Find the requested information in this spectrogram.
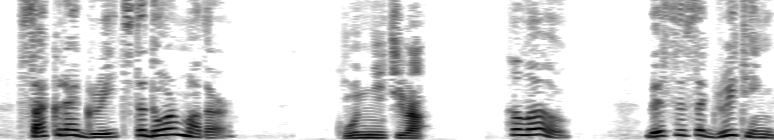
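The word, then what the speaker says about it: こんにちは: Okay, you'd say こんにちは, clapping to the rhythm of 3 beats.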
